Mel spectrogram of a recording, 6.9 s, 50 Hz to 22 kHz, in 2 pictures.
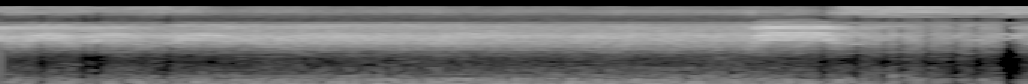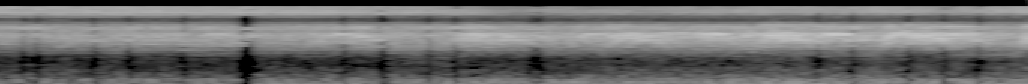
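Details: Korean cicadas massed in a green forest on a hot midsummer day, 25 July 2024, producing an even, piercing buzz that swells briefly before settling back to a steady drone.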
